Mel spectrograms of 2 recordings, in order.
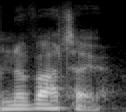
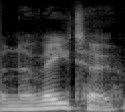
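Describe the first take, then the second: First: Novato with a broad A, "no-VAH-toh"; alternative pronunciation. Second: Novato with a long A, "no-VAY-toh"; alternative pronunciation. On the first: Quiz host offering another version, Novato said "no-VAH-toh". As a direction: say Novato with its middle syllable like "vah". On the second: Quiz host unsure of a town's name, Novato said "no-VAY-toh". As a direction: say Novato with its middle syllable like "vay". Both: Shown as a demonstration. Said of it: "not unsure of the correct, uh, pronunciation of that".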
